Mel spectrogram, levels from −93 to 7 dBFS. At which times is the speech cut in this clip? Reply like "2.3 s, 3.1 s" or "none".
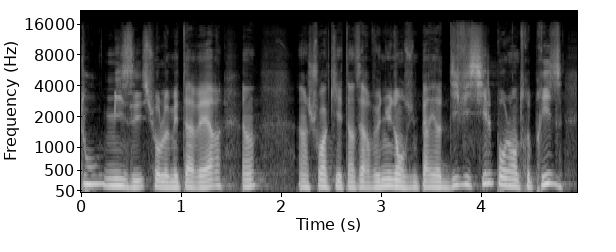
1.6 s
